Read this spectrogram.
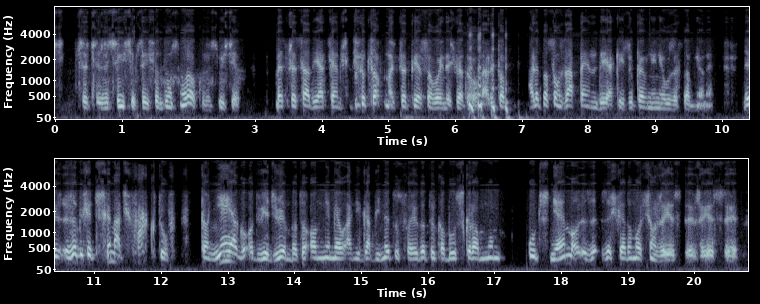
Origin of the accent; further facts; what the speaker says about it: Lesser Poland, Poland; no bo ja stamtąd, ja jestem górol z Pnioka.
